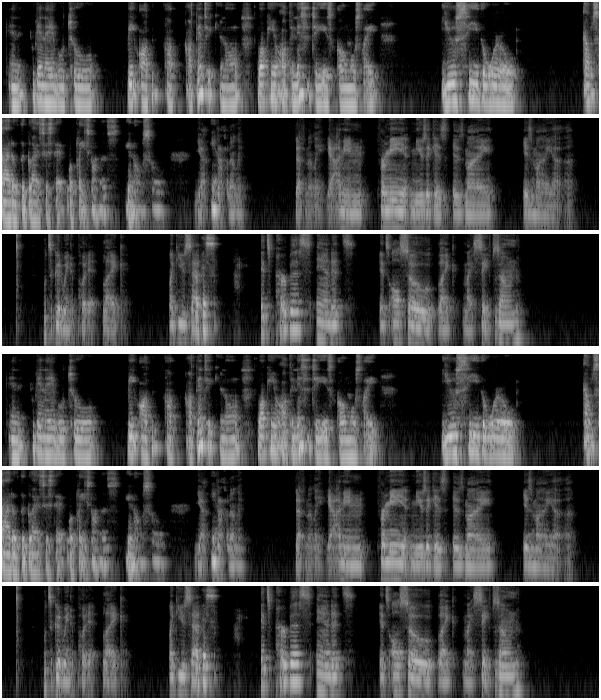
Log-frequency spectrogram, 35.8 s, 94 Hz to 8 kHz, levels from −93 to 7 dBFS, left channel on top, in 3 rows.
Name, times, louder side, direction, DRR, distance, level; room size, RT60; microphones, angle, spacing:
voice 1, 0.1-1.8 2.5-7.8 8.8-10.3 11.6-15.2 16.1-16.3 27.7-28.1, left 1 dB, 30° left, 1.2 m, -27 dB
voice 2, 15.8-16.7 17.8-19.1 19.5-21.7 22.4-23.4 24.8-26.3 27.2-27.8 29.1-30.9 31.4-32.8 33.1-34.2, right 2 dB, 10° right, 1.0 m, -33 dB
8.6 x 3.7 x 4.1 m
head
